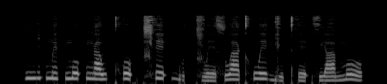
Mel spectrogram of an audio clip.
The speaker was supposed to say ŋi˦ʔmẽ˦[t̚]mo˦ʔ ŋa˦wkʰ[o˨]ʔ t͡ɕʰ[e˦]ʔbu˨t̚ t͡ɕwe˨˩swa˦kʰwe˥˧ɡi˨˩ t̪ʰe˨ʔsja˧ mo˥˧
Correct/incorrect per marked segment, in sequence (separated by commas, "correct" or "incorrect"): correct, incorrect, correct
